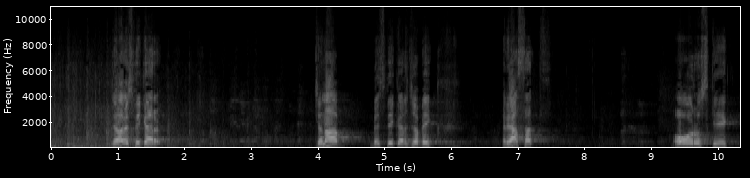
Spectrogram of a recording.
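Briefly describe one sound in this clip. A man speaks with animation into a microphone, in an echoing hall.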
